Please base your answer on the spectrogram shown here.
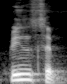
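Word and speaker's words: Prinsep: এক্ষেত্রে মনে রাখা উচিত ভারতের একজন মহান সম্রাট হলো সম্রাট অশোক, যার শিলালিপি পাঠোদ্ধার করেছিলেন জেমস প্রিন্সেপ, লাস্টে প আছে, ঠিক আছে, প্রিন্সেপ।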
